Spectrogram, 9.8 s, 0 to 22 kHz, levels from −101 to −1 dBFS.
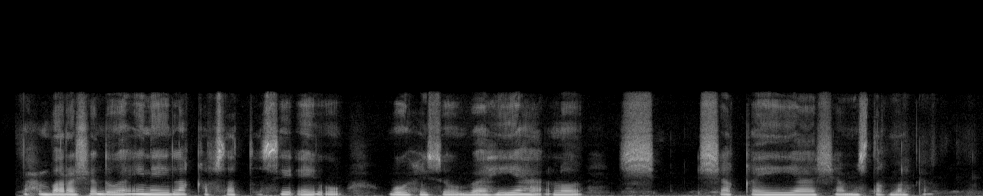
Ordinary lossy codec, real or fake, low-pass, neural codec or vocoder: none; real; none; none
